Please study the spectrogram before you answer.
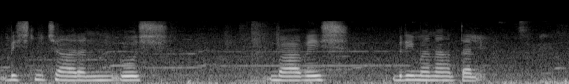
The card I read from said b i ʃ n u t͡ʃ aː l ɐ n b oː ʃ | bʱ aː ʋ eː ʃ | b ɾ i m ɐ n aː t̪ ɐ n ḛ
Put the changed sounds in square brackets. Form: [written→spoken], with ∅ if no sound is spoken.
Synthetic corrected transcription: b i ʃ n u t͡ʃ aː [l→ɾ] ɐ n [b→ɡ] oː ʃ | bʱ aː ʋ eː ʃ | b ɾ i m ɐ n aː t̪ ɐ n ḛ

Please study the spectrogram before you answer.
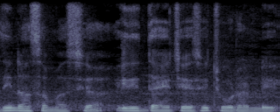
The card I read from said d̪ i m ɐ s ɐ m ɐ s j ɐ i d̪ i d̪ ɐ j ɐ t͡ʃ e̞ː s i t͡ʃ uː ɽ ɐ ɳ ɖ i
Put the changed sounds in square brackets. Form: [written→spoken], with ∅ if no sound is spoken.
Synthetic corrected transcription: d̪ i [m→n] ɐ s ɐ m ɐ s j ɐ i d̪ i d̪ ɐ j ɐ t͡ʃ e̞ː s i t͡ʃ uː ɽ ɐ ɳ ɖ i

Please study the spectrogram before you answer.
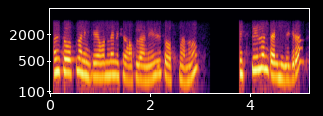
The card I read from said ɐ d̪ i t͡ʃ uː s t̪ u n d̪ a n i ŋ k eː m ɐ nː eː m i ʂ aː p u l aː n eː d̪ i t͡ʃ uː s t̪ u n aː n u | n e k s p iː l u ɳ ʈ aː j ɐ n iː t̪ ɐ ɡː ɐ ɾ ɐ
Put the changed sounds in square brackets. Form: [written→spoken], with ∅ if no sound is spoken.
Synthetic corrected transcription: ɐ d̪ i t͡ʃ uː s t̪ u n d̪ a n i ŋ k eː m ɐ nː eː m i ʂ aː p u l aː n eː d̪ i t͡ʃ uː s t̪ u n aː n u | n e k s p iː l u ɳ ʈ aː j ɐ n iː [t̪→d̪] ɐ ɡː ɐ ɾ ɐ

